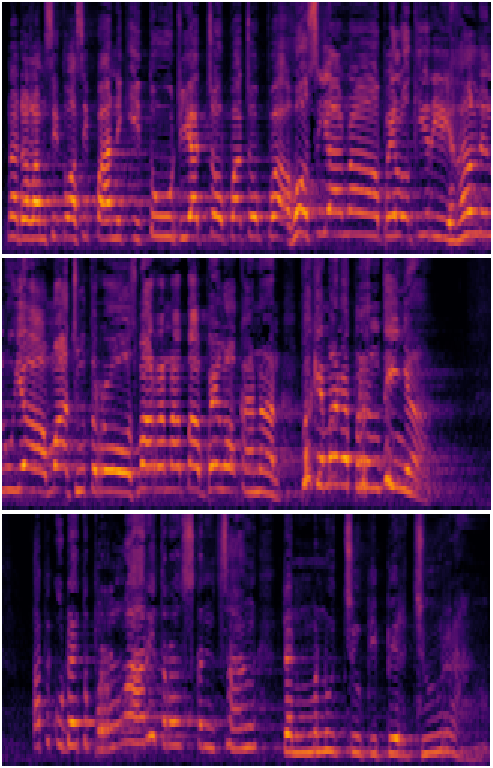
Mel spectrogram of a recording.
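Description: A man preaching a sermon, telling a story dramatically and swinging between loud calls and hushed asides. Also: very high-pitched, moderate pace. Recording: long reverb of a large hall.

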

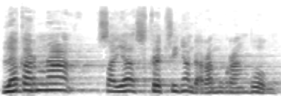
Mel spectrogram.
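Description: A man's voice: high voice, moderate pace, fairly bright tone, big-room sound, voice pushed up. A male preacher voicing a distressed young male student, in a plaintive, whiny tone. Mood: complaining.

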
